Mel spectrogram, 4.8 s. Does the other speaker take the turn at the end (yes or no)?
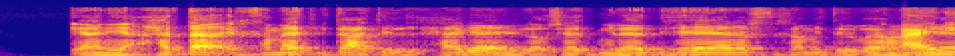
yes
